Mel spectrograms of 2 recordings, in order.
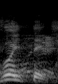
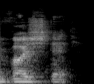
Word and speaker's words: Wojtek: Ta mère t'a appelé Wojtek. Madou, on dit Vojtek. Pardon, c'est mal prononcé.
